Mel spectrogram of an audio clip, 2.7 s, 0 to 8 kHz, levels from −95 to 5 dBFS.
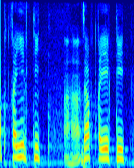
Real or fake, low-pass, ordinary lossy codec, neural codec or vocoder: real; none; none; none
